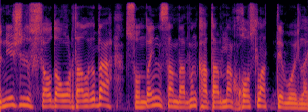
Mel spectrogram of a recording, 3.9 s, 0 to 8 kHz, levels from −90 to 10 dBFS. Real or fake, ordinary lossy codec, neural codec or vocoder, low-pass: fake; none; codec, 16 kHz, 4 kbps, FunCodec, trained on Chinese and English, 50 frames a second; 7.2 kHz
